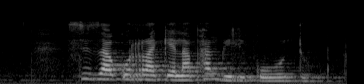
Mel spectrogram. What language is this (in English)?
South Ndebele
